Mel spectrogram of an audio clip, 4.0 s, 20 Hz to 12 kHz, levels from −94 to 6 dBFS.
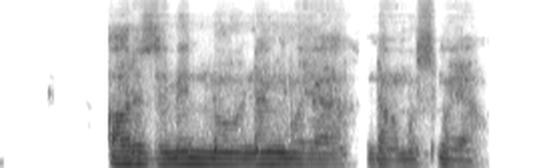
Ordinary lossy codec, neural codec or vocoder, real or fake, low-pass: Opus, 16 kbps; none; real; 10.8 kHz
